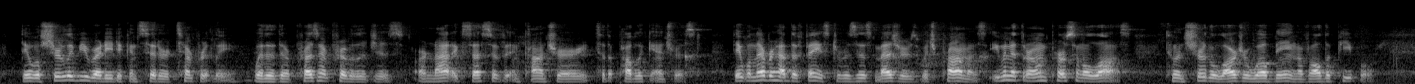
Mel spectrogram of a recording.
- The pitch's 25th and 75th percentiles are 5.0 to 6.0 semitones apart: Yes, average, 5.3 semitones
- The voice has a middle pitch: Yes, medium, 155 Hz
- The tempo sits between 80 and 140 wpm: No, fast, 205 wpm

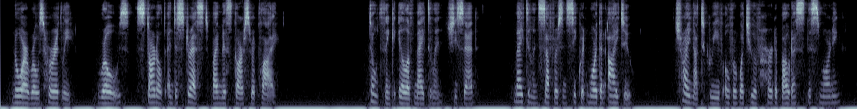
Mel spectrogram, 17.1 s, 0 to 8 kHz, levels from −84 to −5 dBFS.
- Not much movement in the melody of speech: Yes, narrow, 2.1 semitones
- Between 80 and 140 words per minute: Yes, slow, 135 wpm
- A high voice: No, medium, 170 Hz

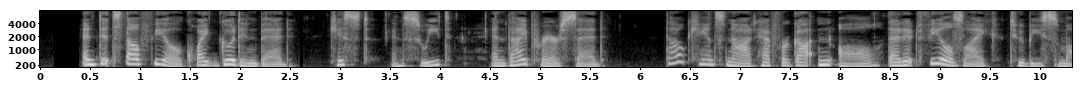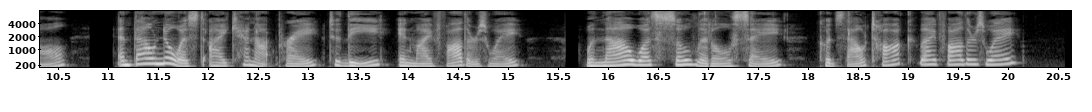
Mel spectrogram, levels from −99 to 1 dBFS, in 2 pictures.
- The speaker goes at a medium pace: Yes, average, 150 wpm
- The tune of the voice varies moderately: No, wide, 7.8 semitones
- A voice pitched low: No, medium, 175 Hz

